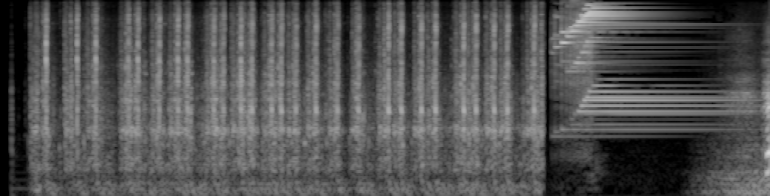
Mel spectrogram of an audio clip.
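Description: Typewriter sound effect: rapid key clacks for about four seconds, then a bell-like ding that rings out and fades.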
